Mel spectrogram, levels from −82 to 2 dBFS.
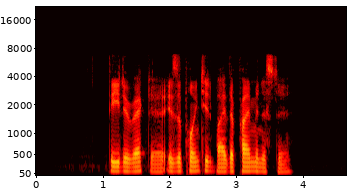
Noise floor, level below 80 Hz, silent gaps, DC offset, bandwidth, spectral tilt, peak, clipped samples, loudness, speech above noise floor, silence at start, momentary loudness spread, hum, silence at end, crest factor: -82 dBFS; -58 dBFS; none; under 0.1%; 7.2 kHz; -5.5 dB/octave; -10 dBFS; under 0.1%; -32 LUFS; 50 dB; 1.1 s; 7 LU; none; 0.85 s; 24 dB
